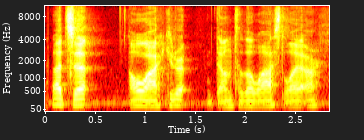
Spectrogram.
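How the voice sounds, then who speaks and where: A man's voice: medium pitch, fairly even intonation, moderate pace, a bit bright, lightly acted. A man playing a matter-of-fact, grimly wry police contact in a noir radio drama, speaking bluntly and dryly. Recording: audible background noise and ambience.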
